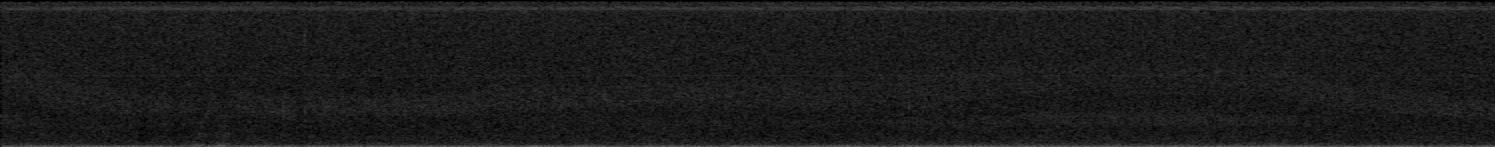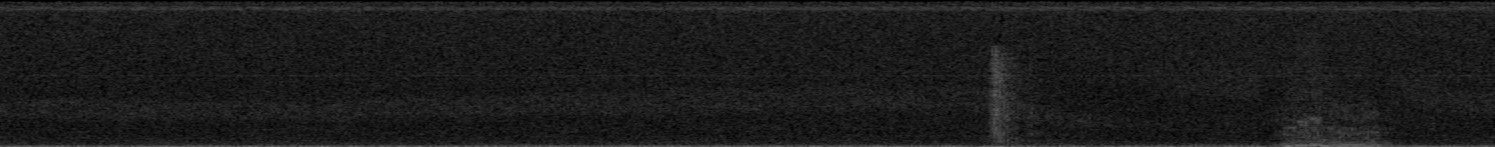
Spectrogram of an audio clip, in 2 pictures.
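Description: A tractor engine rumbles steadily at low revs.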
